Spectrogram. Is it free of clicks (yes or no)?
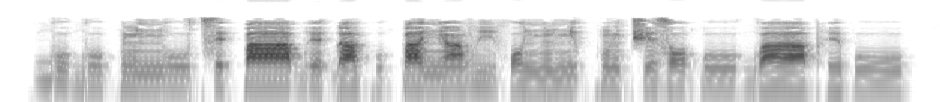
yes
